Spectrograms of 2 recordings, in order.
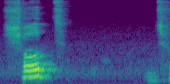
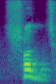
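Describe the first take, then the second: First: সহ্য stretched very slowly as shojjho; slow demonstration. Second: Said in the usual way. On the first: Shown as a demonstration. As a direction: sound out সহ্য at a crawl. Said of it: "এটাকে উচ্চারণ করলে আমরা এইভাবে করি". (সহ্য খুব ধীরে টেনে বলা) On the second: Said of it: "এই যে দেখো".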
